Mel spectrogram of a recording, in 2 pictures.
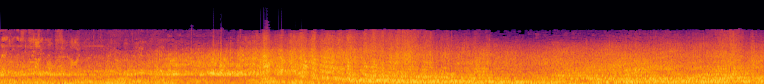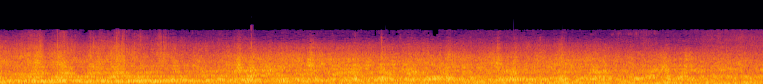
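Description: Aircraft engine noise from an air-show display aircraft passing overhead, loud throughout. Its pitch drops between about four and eight seconds in as it goes past, then it continues as a steady drone.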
